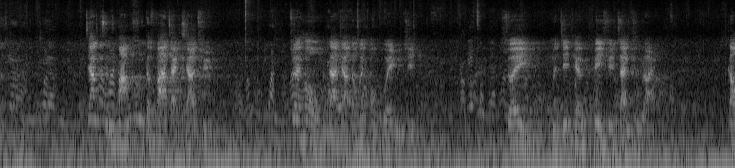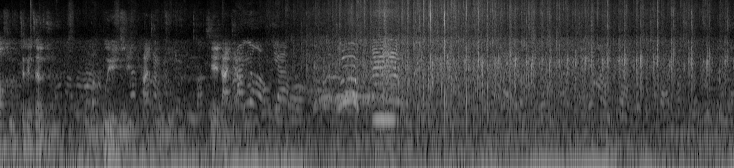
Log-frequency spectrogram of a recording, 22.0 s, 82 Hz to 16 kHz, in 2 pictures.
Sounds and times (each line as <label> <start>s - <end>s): Protest 15.1s - 22.0s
